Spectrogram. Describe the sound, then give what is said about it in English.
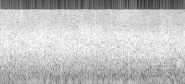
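Dense applause from an audience, a continuous, even clatter of many hands that stays steady without a break. “So y'all give a round of applause for jeans.”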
